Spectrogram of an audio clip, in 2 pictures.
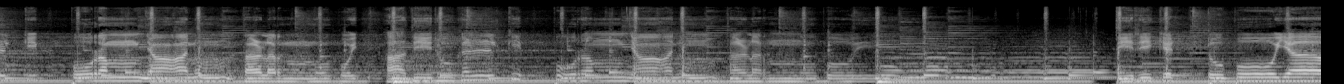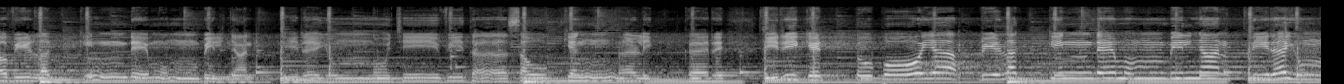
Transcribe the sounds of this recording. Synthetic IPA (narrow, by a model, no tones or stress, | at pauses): ki | pːurɐmɲaːnumt̪ɐɭɐrnːupo̞ːj | ɐðiɾuɣɐɭki | pːurɐmɲaːnumt̪ɐɭɐrnːupoːj | t̪iɾiɣeʈːupoːjɐʋiɭɐkːinde̞mumbilɲa̰ːn | t̪iɾɐjunːud͡ʑiːʋiðɐsɐwkjɐŋɡɐɭikːɐɾet̪iɾikeʈʈːupoːjɐ | ʋiɭɐkːinde̞mumbilɲaːnt̪iɾɐjum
